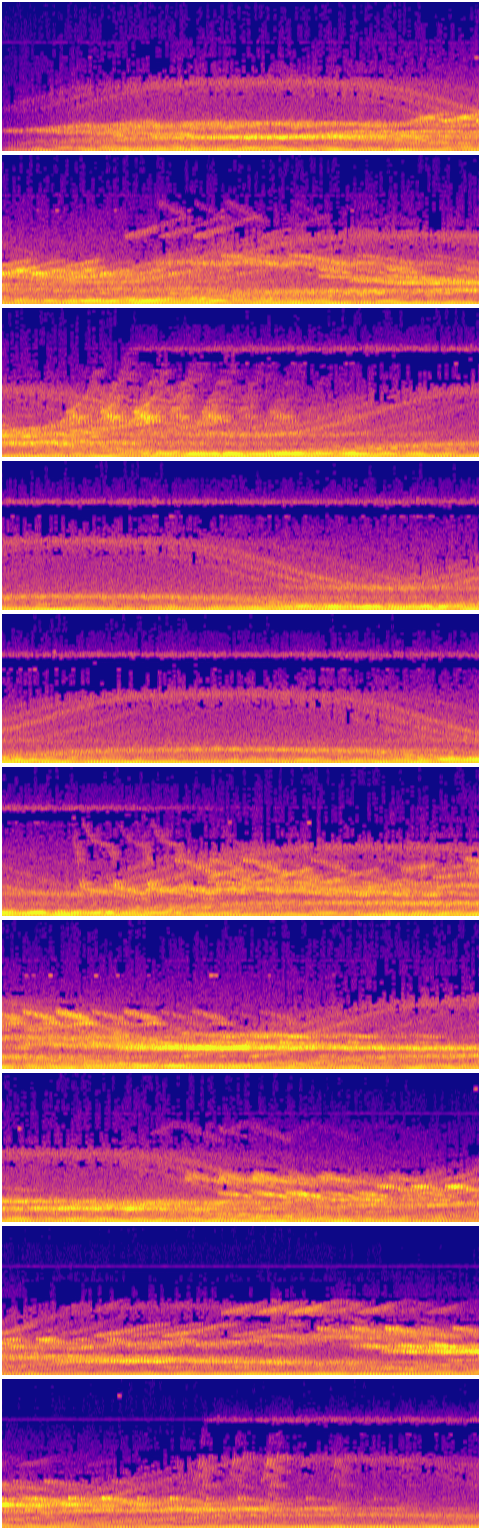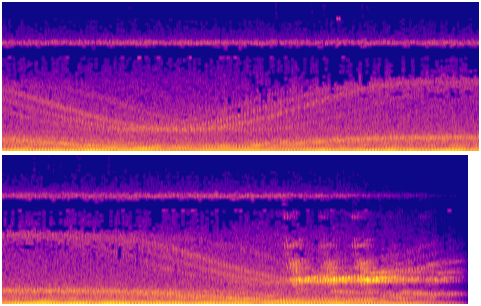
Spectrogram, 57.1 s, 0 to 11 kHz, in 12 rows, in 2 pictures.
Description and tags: This is a Korg Z1 sound I programmed. It is a slow moving synth pad with complex weaving sounds. This one is the original synth patch unmixed with any other elements.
